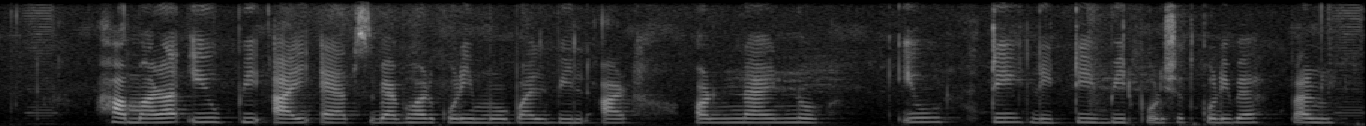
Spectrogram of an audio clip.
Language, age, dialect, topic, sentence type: Bengali, <18, Rajbangshi, banking, statement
